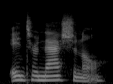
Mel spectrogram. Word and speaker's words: international: 여기서 가장 큰 강세는 네 부분에 있습니다. international.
